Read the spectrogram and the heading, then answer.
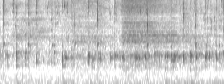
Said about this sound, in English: He's pouring his wine. Give it a second.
